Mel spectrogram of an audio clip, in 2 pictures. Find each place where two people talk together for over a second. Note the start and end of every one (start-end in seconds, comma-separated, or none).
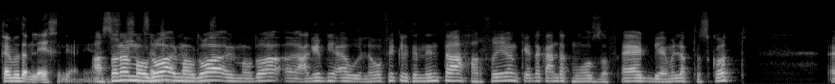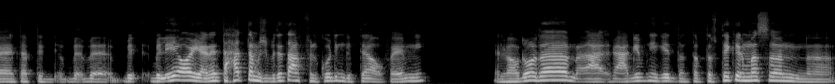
0.9-2.2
